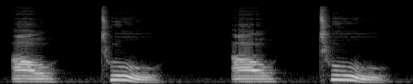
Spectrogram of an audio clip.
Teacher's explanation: Here we have another diphthong, omicron, upsilon, with a circumflex accent. So we're going to rise and fall on this second syllable.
